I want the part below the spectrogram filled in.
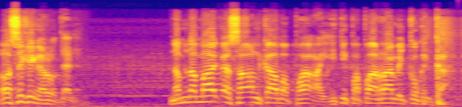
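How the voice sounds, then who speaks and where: A man's voice: a little high, sing-song, normal speed. A man with an Ilocano accent playing a scheming crime boss in a radio drama, giving orders to his henchmen. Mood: secretive, menacing. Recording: loud music under the voice.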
